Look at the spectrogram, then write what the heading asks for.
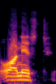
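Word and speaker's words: honest: মানে এইচ এর উচ্চারণটা হচ্ছে কি হচ্ছে না নাকি শুরুটা হচ্ছে ওদিয়ে দেখো কি হচ্ছে অনেস্ট তাহলে অনেস্ট মানে কিন্তু এখানে এইচটার উচ্চারণ হচ্ছে না এইটা নামে মাত্র আছে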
